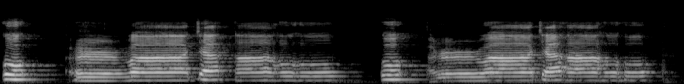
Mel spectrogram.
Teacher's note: U in the Swarita. U is the higher pitch.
